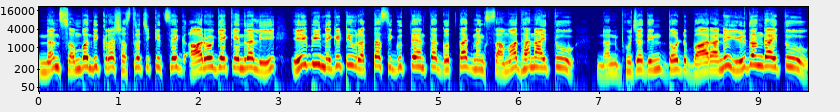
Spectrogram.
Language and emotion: Kannada, happy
